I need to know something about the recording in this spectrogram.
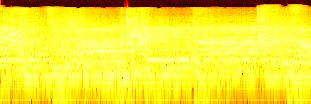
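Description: A group of voices singing a Mandarin worship song together, with musical accompaniment, in sustained, steady phrases.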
